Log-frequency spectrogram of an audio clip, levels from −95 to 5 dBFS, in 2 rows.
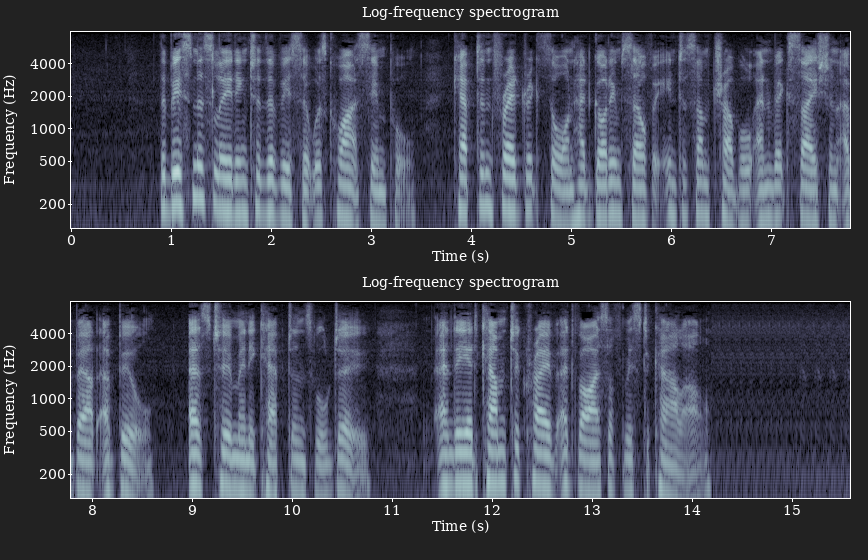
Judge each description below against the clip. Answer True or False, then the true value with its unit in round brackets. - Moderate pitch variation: True (3.2 semitones)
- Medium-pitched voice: True (150 Hz)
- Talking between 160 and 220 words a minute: False (150 wpm)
